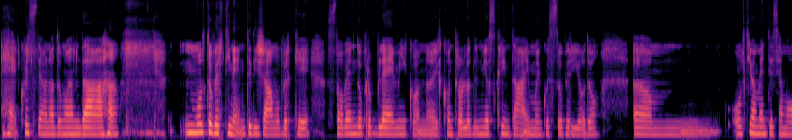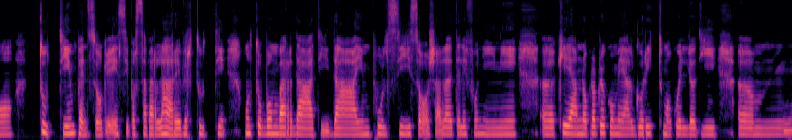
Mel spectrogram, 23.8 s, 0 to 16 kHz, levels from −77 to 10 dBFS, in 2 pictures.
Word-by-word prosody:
Eh, 180 -1 0
questa 210 -3 -1
è 180 - -1
una 175 0 0
domanda 175 0 +4 1.0
molto 220 +2 +7
pertinente 200 -3 +3
diciamo, 175 -2 +3
perché 175 0 -2 0.3
sto 185 - -4
avendo 185 +1 +1
problemi 175 -1 0
con 85 - -5
il 85 - -4
controllo 175 -1 -1
del 175 0 -6
mio 175 0 0
screen 175 0 -4
time 165 0 -2
in 165 - -10
questo 180 0 -5
periodo. 170 0 -4 0.5
Uhm, 165 - -5 0.2
ultimamente 190 -1 0
siamo 170 -1 -3 0.4
tutti, 200 -3 +3
penso 165 -3 0
che - - +1
si - - -4
possa 175 0 -2
parlare 170 -1 +3
per 175 +1 -1
tutti, 180 0 -5 0.3
molto 195 0 +1
bombardati 175 - +2
da 170 - +2
impulsi 175 +2 -2
social, 180 -1 +1
telefonini, 175 -1 -2 0.4
uhm, 175 0 +1
che 200 +2 +4
hanno 180 -1 +2
proprio 190 +3 +1
come 180 -3 -2
algoritmo 180 +1 -2
quello 175 -1 0
di, 170 0 -3 0.3
uhm, 170 - -3
175 Hz, 120 wpm, -22 LUFS, 170-185 Hz, 1.0 s, molto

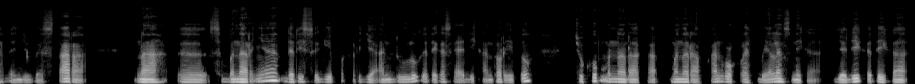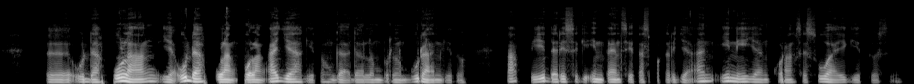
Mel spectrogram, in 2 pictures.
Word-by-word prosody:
dan 105 - -5
juga 105 -1 -9
setara. 110 -3 -1 0.5
Nah, 110 -1 +3
eee, 110 -1 -1
sebenarnya 125 +9 +2
dari 120 -4 -2
segi 115 0 -6
pekerjaan 115 -1 -6
dulu 115 +3 -1
ketika 110 +1 -5
saya - - -7
di - - -9
kantor 110 +2 -5
itu 135 - -2 0.5
cukup 155 - -2
menerakan 110 -3 -1 0.2
menerapkan 120 +1 -1
work 120 - -2
life 110 - -6
balance 120 +2 0
nih, 105 -1 -1
Kak. - - -22
Jadi 110 +2 +1 0.2
ketika, 105 -2 0 0.6
eee, 110 0 0
udah 115 -3 0
pulang, 140 -3 +7
ya 115 -2 0
udah 140 -4 +8
pulang-pulang 110 -1 +5
aja 130 -4 +5
gitu 105 - -10
enggak 100 -2 -4
ada - - -2
lembur-lemburan 105 +1 0
gitu. 100 - -12 0.4
Tapi 135 -2 -1
dari 115 +2 +2
segi - - -9
intensitas 110 -2 -1
pekerjaan 115 +7 -4
ini 140 -4 +2
yang 110 - -3
kurang 110 +1 -6
sesuai 105 0 -1
gitu 100 -2 -13
sih. - - -27
115 Hz, 155 wpm, -22 LUFS, 105-125 Hz, 0.6 s, udah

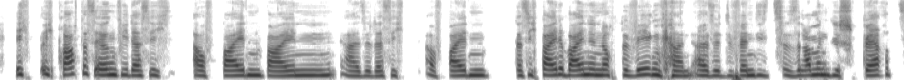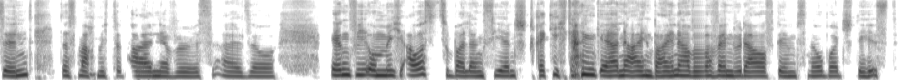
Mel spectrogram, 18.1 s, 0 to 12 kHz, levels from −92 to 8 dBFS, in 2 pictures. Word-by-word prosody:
ich 255 0 0
ich 245 - -2
brauche 245 +2 +3
das 300 -3 -5
irgendwie, 240 0 +3
dass 215 -1 -1
ich 225 -4 -5 0.2
auf 210 -1 0
beiden 220 +1 +3
Beinen 220 +3 +1
also, 200 -2 -4
dass 195 +1 -5
ich 215 - -8 0.2
auf 225 -7 -6
beiden 215 +1 +2 0.2
dass 215 +1 -4
ich 230 - -5
beide 235 +1 +4
Beine 225 +2 +5
noch 230 -1 +2
bewegen 230 +3 +2
kann. 200 +1 0
Also, 215 -2 0
d 195 +1 -10
wenn 215 +1 +3
die 220 -3 -5
zusammengesperrt 220 0 +1
sind, 210 +4 +1 0.3
das 205 -1 -7
macht 195 -2 -3
mich 190 -1 -6
total 190 0 -3
nervös. 180 +2 -4
Also, 180 -2 -6 0.6
irgendwie, 235 +1 +3
um 220 -2 +5
mich 215 +1 0
auszubalancieren, 200 -4 -1
strecke 210 +3 -5
ich - - -7
dann 250 -1 +6
gerne 205 -1 +3
ein 200 +1 +4
Bein, 195 +2 +2
aber 200 -1 +1
wenn 200 -1 +2
du 195 - -2
da 190 -1 +2
auf 185 - -8
dem 180 -2 -3
Snowboard 190 -1 -5
stehst, 195 +3 -5
210 Hz, 175 wpm, -23 LUFS, 195-225 Hz, 0.6 s, dann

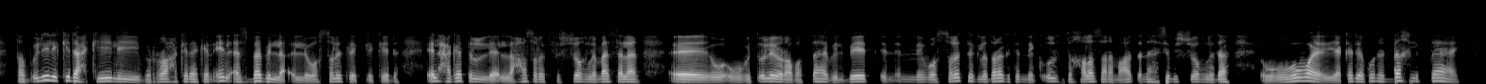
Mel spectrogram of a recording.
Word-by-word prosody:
طَب 110 -2 -3
قولي 185 +7 +2
لي 180 - +4
كده، 165 -1 +5
احكي 145 0 +1
لي 125 -6 -1
بالراحة 115 +4 -2
كده، 125 0 -1
كان 115 0 -4
إيه 165 - +2
الأسباب 140 0 +2
اللي 115 -6 +2
اللي 105 -1 -4
وصّلت 110 +6 -3
لِك 105 - -3
لكده؟ - - -6 0.3
إيه - - +5
الحاجات 155 0 +1
ال 120 -6 -1
اللي 105 0 +1
حصلت 135 -4 -5
في - - -27
الشغل 120 +2 -2
مثلًا 125 -1 +2 0.3
آآ، 110 -2 +7
و 110 - -1 0.2
وبتقولي 115 +7 +1
ربطتِيها 115 +3 0
بالبيت 125 +5 +2
إن 110 - -9
إن 115 -1 -12
وصلتِك 140 +7 -2
لدرجة 140 +4 0
إنِّك 115 -3 -8
قلتِ 135 -6 -6
خلاص 130 +3 -1
أنا 115 -2 -2
ما 105 +1 -2
عد 115 - -1
أنا 120 0 -6
هاسيب 120 +3 -6
الشغل 120 -1 -5
ده، 120 0 +2 0.3
وهو 130 +12 +3
يكاد 105 +4 +1
يكون 145 +2 -1
الدخل 145 +3 -1
بتاعِك؟ 150 -9 -2
120 Hz, 195 wpm, -26 LUFS, 110-140 Hz, 0.3 s, آآ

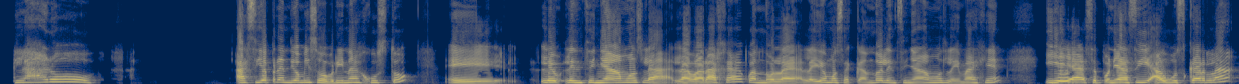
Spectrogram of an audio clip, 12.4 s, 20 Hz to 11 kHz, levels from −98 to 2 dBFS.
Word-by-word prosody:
¡Claro! 290 +1 -1 1.4
Así 255 +3 +1
aprendió 280 -2 -1
mi 280 +1 -1
sobrina 235 +1 -1
justo, 250 - -6 0.3
eh, 220 - -2 0.2
le 245 -1 +3
le 245 - +1
enseñábamos 250 +2 +2
la 220 -5 0
la 215 -1 +4
baraja 225 +11 +3
cuando 230 -7 -1
la 200 -2 +1
la 205 - -2
íbamos 245 +4 -1
sacando, 225 +3 -4
le 250 - -2
enseñábamos 230 +1 -4
la 210 - -5
imagen, 220 - -4 0.4
y 245 -1 +1
ella 230 0 +6
se 240 +1 -3
ponía 230 0 +2
así 265 +1 -1
a 235 - +7
buscarla 260 +6 +1
245 Hz, 140 wpm, -25 LUFS, 225-270 Hz, 1.4 s, a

